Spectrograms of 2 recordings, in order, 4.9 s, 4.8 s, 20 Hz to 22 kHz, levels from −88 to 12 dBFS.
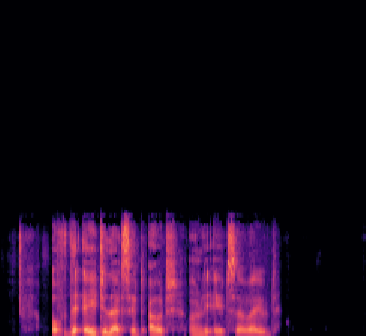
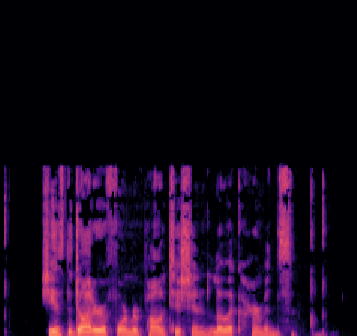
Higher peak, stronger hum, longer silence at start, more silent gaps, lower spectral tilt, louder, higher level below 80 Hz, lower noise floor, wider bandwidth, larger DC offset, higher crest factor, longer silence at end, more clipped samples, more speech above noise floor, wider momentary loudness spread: about the same, 0 dBFS vs 0 dBFS; neither; second, 0.25 s vs 0.55 s; neither; second, -1.5 dB/octave vs -4.5 dB/octave; first, -16 LUFS vs -19 LUFS; about the same, -64 dBFS vs -68 dBFS; first, under -90 dBFS vs -58 dBFS; second, 8.4 kHz vs 11.5 kHz; neither; about the same, 18 dB vs 20 dB; first, 1.2 s vs 0.85 s; neither; first, over 74 dB vs 39 dB; first, 17 LU vs 12 LU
